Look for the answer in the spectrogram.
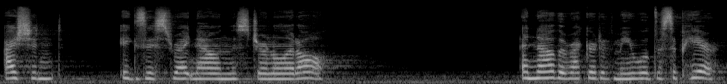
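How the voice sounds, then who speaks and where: Gentle, high-voiced, wistful girl. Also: completely flat delivery, a little slow, long pauses. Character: gentle, wistful teenage girl, softly solemn. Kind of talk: video game cutscene acting.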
